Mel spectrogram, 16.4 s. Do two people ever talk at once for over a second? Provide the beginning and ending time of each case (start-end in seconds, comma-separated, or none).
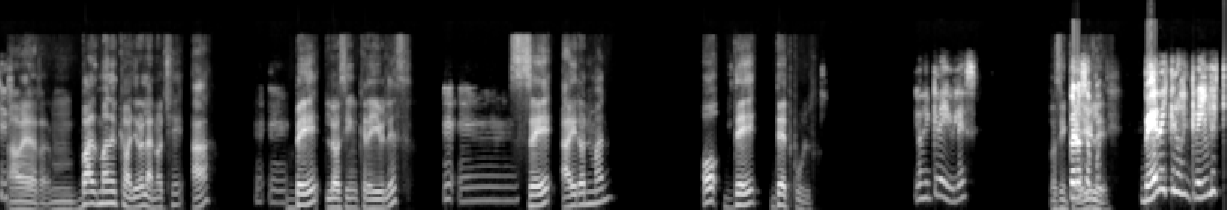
none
